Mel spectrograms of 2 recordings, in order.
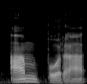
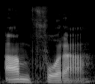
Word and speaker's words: amphora: who's reading this that it's not ampura it's amphora with an F like you spell it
